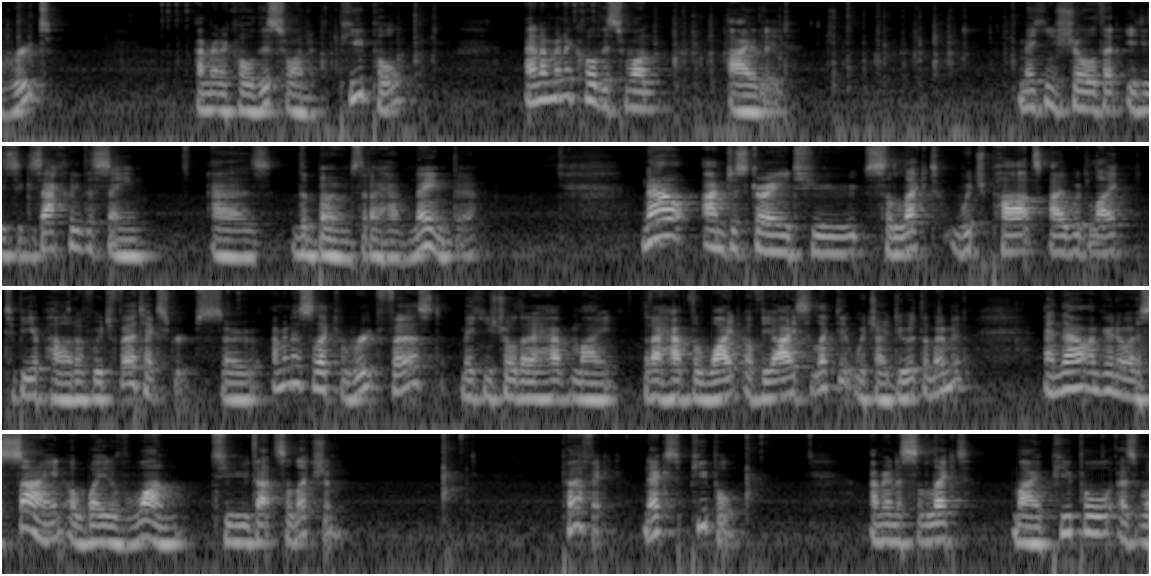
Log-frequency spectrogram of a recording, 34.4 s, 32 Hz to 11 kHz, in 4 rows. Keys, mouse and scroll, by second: 0.3 Return, 3.3 Return, 9.9 Return, 29.3-31.5 drag, 32.9 right click, 34.1 shift+right click.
